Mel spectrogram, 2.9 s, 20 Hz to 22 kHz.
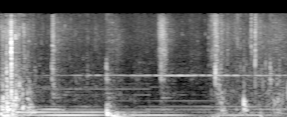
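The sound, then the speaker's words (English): Paddles of 20 women in a 40-foot dragon boat splash into water in a loose, repeating rhythm, roughly every half second, with a steady low hum running underneath. No one speaks. “They take 20 women in the boat to paddle the boat, and they're fantastic.”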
